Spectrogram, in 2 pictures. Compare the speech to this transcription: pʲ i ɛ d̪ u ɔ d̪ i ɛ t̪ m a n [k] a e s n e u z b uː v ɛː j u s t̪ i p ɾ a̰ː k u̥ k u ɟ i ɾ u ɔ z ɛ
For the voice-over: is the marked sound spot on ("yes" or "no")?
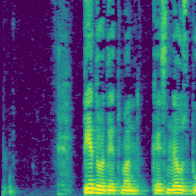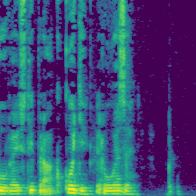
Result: yes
